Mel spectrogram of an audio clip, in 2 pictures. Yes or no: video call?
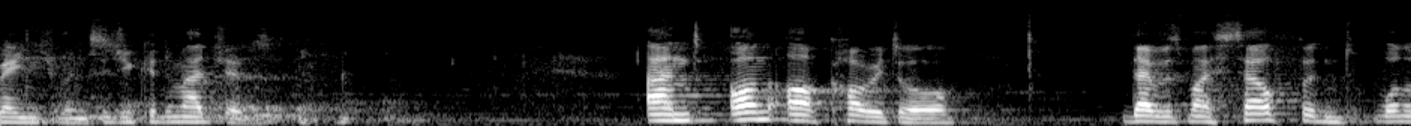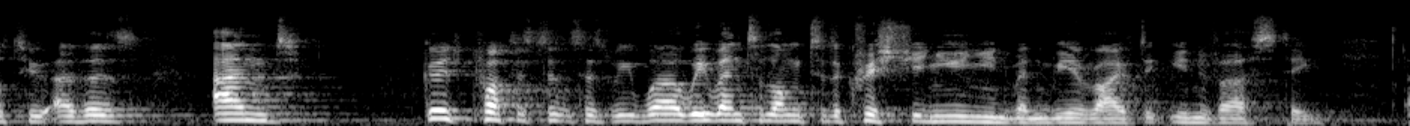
no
